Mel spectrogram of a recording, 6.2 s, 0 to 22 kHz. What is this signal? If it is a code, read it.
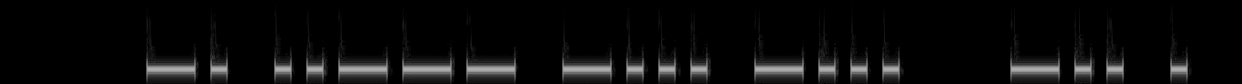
Morse code, heard as a keyed tone, about 15 wpm, 700 Hz. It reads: N2BB DE
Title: USA Callsign DE Callsign - 4 Characters - 15wpm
